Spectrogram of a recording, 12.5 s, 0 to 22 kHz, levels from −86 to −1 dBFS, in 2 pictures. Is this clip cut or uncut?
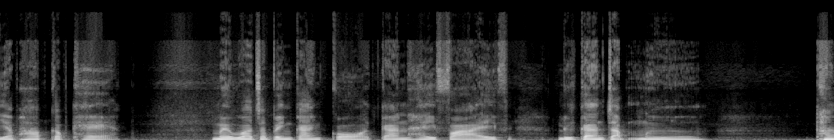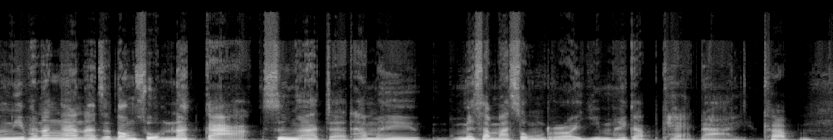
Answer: cut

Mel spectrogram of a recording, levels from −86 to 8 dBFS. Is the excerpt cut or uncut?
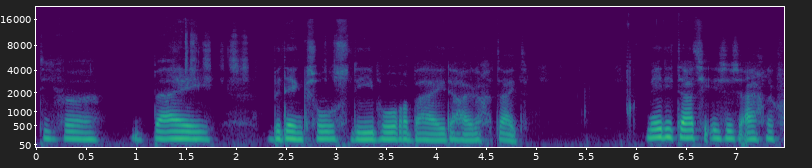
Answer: cut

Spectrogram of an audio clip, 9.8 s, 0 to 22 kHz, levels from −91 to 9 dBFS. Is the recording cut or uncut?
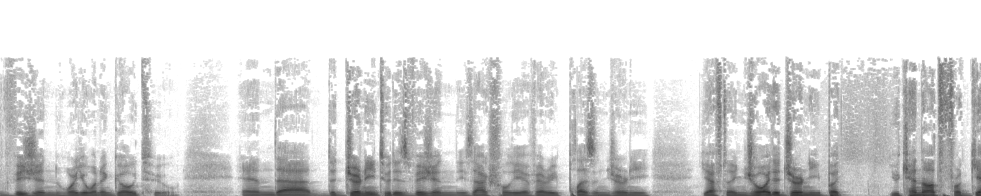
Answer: uncut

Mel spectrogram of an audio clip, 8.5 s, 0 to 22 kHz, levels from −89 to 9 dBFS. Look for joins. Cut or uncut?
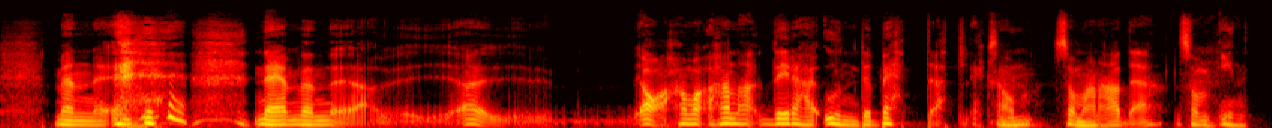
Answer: uncut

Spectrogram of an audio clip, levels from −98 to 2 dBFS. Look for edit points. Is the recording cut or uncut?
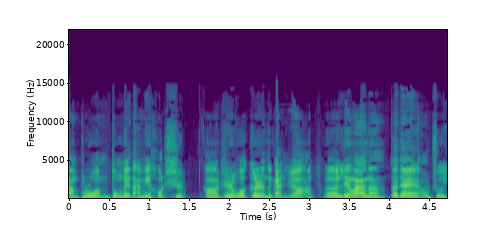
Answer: cut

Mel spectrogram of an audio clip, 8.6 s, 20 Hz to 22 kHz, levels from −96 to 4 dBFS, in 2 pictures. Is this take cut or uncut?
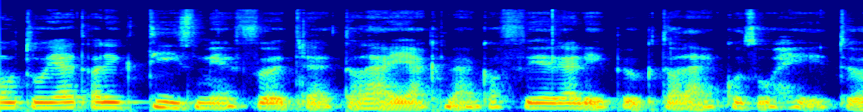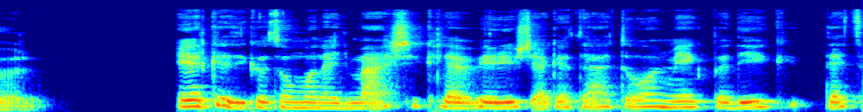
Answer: uncut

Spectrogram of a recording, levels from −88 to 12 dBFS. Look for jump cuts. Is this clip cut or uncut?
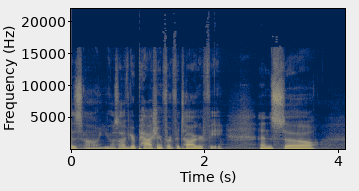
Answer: uncut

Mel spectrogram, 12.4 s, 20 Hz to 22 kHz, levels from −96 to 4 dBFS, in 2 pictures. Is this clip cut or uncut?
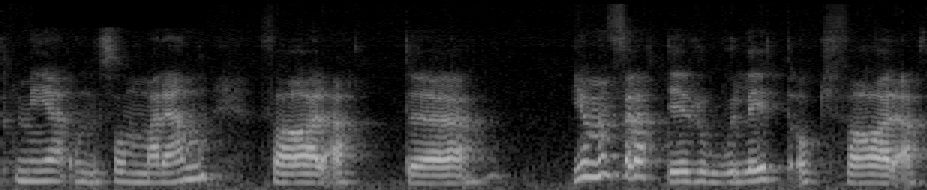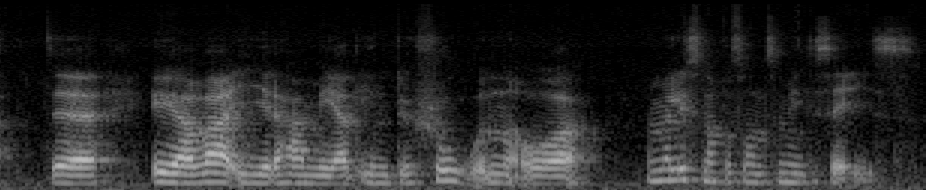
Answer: uncut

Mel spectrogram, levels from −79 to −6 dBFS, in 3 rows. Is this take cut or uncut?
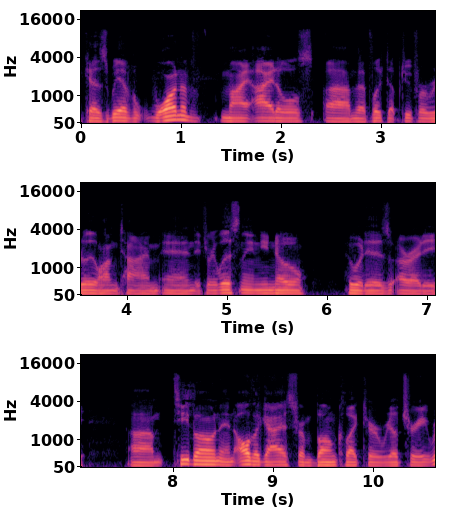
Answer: uncut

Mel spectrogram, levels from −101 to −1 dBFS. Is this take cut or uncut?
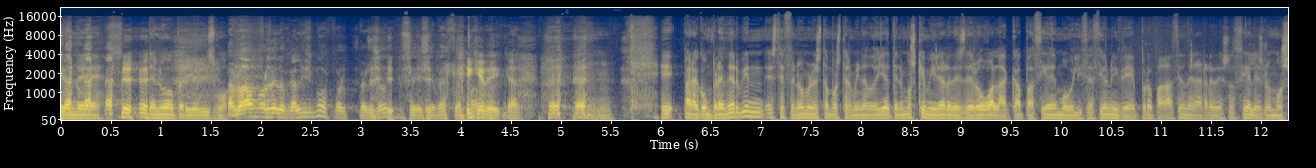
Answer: uncut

